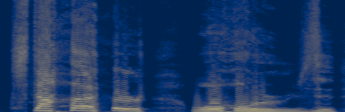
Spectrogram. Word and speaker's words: Stahr Wors: think were physically possible, Stahr Wars. RPG story, the Farce Awokends. Also, if it sounds like I'm overpronouncing that, no. No, I'm really not. It is spelled exactly like I pronounced.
